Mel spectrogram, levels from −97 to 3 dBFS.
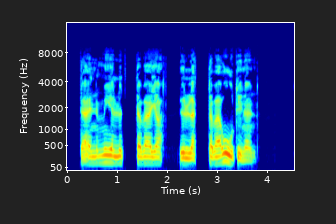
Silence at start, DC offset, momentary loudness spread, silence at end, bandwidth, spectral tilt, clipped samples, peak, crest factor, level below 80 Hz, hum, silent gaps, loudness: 0.25 s; under 0.1%; 10 LU; 0.8 s; 8.2 kHz; -6 dB/octave; under 0.1%; -10 dBFS; 18 dB; -84 dBFS; none; 1.20-1.27 s, 2.63-2.67 s; -27 LUFS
